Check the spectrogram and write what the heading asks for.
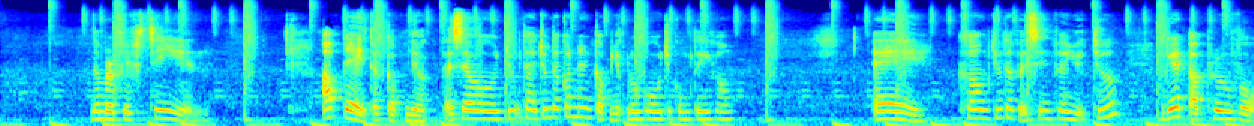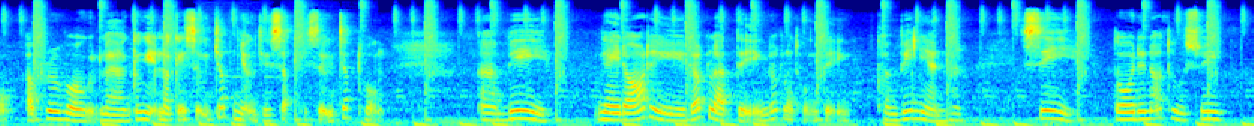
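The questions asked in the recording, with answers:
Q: Tại sao chúng ta có nên cập nhật logo cho công ty không?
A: A: Không, chúng ta phải xin phê duyệt trước.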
